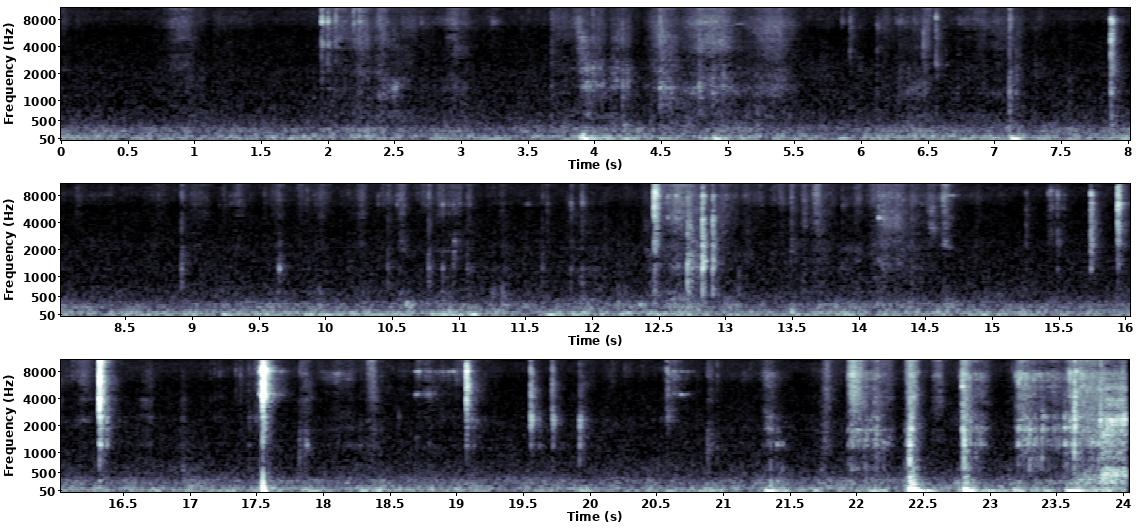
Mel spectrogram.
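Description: Faint, scattered clicks and short scrapes of a small screwdriver and plastic parts as the wheel screw is driven through a plastic washer into the hub of a plastic scale-model wheel. The sharpest click comes about two-thirds of the way through, with a cluster of clicks near the end.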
